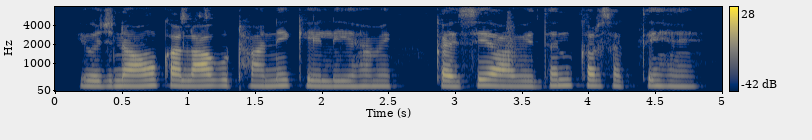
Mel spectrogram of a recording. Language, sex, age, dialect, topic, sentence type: Hindi, female, 18-24, Kanauji Braj Bhasha, banking, question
